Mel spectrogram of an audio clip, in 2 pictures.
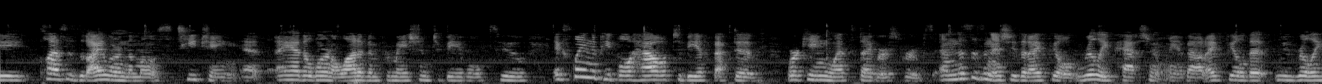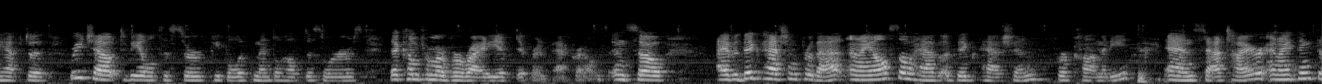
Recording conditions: poor sound quality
